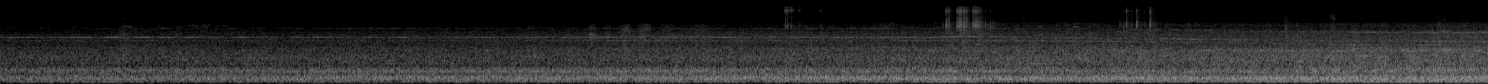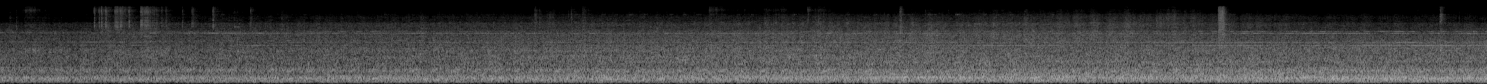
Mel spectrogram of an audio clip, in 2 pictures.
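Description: Diesel freight train led by three diesel-electric locomotives slowly approaching and passing as it slows to stop, the engines' rumble growing steadily louder as they come alongside. A thin high steel-on-steel squeal runs over the rumble, with a few sharp clicks.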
